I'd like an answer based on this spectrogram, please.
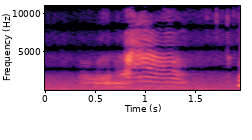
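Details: A domestic cat crying repeatedly indoors: a plaintive meow that starts softly, swells into a wavering, falling wail for about a second, then stops, followed by a sudden noise at the close.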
